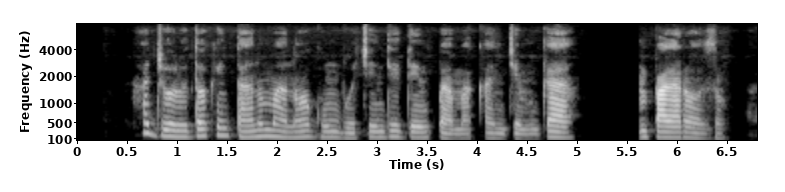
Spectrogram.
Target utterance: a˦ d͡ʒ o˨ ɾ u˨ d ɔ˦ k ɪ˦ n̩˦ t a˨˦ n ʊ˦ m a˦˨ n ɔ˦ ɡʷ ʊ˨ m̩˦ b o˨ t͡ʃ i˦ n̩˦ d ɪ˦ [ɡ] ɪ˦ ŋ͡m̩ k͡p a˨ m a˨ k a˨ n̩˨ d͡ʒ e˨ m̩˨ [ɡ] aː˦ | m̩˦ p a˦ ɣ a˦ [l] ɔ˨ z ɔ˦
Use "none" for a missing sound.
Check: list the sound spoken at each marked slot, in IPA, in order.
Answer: d, ɡ, ɾ

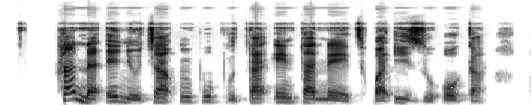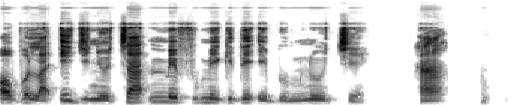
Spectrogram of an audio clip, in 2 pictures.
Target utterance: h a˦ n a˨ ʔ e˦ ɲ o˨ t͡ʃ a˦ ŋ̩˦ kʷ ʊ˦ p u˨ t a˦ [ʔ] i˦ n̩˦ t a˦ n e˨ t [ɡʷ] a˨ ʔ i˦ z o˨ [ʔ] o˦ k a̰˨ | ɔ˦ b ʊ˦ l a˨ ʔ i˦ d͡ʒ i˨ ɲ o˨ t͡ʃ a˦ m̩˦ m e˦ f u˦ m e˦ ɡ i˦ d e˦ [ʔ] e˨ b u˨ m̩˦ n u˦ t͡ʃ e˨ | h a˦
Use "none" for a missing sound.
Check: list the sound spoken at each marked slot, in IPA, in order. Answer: ʔ, kʷ, ʔ, ʔ

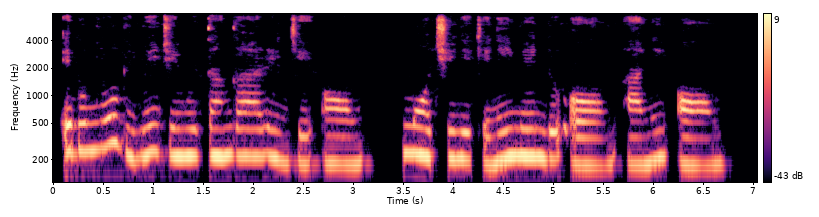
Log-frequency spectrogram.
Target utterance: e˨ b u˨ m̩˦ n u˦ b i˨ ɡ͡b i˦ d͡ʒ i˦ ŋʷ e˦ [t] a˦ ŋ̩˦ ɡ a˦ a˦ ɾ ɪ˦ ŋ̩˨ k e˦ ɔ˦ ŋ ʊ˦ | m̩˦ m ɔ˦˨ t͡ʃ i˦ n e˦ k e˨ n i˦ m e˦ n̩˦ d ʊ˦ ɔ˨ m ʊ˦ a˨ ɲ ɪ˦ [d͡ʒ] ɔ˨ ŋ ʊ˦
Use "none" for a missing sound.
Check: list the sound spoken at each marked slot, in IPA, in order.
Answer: t, none

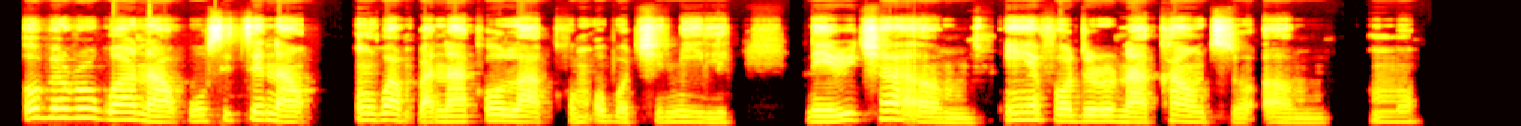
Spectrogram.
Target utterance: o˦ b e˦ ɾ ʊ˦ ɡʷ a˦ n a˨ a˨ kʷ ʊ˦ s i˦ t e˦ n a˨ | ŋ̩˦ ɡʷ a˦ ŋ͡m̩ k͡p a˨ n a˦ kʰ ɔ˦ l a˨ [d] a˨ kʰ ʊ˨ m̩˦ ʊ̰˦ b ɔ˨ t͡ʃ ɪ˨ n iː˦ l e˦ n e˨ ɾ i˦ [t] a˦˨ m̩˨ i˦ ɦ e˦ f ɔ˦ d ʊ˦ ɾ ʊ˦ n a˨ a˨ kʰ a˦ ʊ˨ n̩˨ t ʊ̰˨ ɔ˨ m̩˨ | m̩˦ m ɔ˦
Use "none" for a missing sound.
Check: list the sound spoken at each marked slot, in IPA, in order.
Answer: none, t͡ʃ

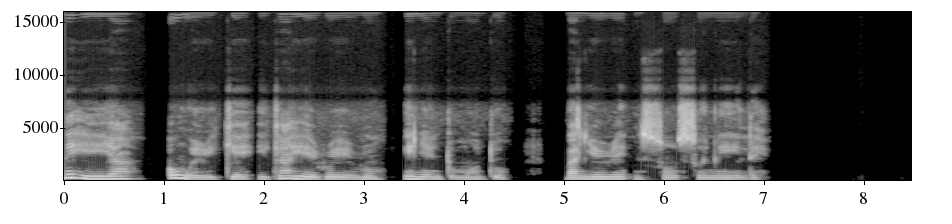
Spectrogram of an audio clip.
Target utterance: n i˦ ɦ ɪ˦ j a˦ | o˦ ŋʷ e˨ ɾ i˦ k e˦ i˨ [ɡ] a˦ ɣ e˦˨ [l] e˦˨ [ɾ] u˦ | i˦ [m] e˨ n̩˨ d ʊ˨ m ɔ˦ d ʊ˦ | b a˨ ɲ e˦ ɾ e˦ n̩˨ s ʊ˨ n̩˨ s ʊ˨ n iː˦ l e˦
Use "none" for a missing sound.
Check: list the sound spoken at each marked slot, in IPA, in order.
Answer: ɡ, ɾ, ɾ, ɲ

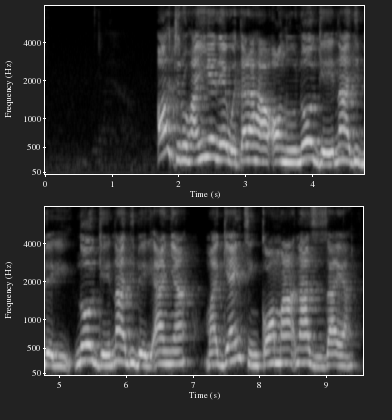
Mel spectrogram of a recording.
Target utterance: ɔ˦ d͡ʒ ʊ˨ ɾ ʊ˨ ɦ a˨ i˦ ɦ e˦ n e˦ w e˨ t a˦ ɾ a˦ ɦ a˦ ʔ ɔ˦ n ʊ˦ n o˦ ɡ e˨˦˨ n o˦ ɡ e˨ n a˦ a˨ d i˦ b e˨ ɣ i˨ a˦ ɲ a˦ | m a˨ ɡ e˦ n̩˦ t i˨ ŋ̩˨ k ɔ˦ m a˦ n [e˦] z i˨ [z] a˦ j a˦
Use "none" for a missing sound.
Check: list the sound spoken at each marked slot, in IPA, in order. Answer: a˦, z

